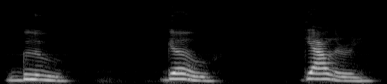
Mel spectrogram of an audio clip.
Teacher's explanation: Spelling system of G. Velar stop voiced.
